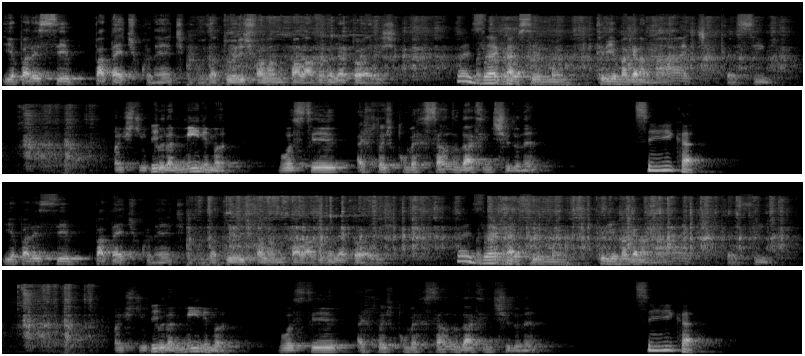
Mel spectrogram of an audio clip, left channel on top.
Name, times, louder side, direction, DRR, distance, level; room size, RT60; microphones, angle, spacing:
voice 1, 0.0-4.2 4.7-5.7 5.9-7.7 9.1-10.3 10.8-13.4, left 3 dB, 75° left, 1.4 m, -30 dB
sound 1, 1.7-9.0, right 3 dB, 85° right, 6.0 m, -35 dB
voice 2, 4.5-5.2 9.5-9.6 14.4-14.9, left 2 dB, 25° left, 0.8 m, -26 dB
18.5 x 12.5 x 5.4 m
head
